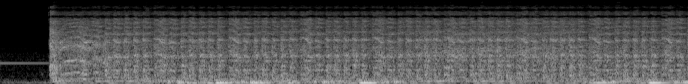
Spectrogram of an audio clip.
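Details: Jeep Grand Cherokee, sat about 10 years since 2006, fuel added; starter cranks steadily, engine sputters but won't catch; no check engine light, so engine computer suspected dead or slow, unconfirmed.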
